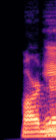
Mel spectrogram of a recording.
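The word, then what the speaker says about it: Mardner: Martyr. And it's like guard, like Gardner, but with an M.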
